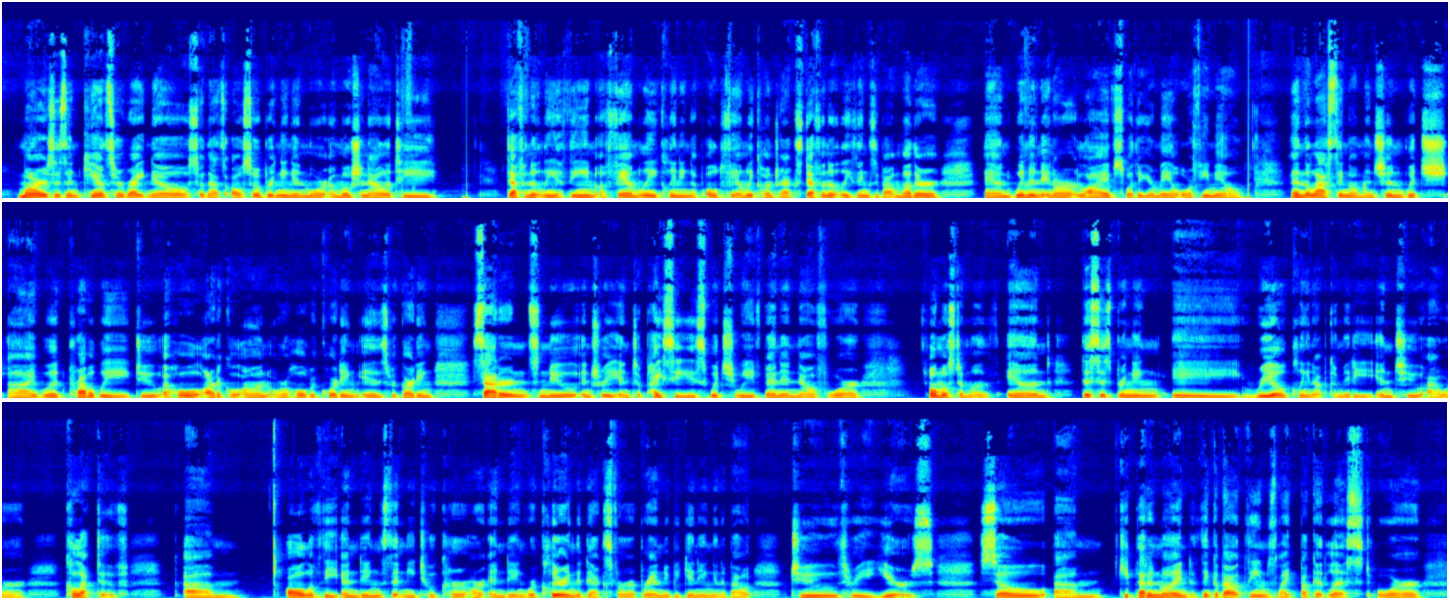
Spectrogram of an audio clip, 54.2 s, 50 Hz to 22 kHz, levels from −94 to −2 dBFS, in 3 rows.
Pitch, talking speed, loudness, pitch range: 135 Hz, 135 wpm, -25 LUFS, 125-145 Hz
